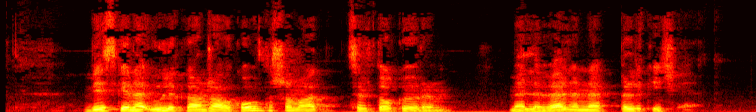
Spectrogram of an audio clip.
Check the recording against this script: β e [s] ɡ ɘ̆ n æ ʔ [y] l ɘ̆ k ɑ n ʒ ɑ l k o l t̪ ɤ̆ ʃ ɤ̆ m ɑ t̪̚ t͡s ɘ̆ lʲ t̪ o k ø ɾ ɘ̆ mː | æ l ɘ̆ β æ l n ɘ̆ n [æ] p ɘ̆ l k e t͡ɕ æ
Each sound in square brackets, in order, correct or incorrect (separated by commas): correct, correct, correct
